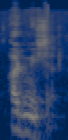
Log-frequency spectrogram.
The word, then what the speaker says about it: admission: इसमें एस आई वन से पहले क्या? एम आई एस है। एम आई एस का आई पर स्ट्रेस होगा। क्योंकि सन से पहले जो लेबल होता है जो वोवेल होता है उसप स्ट्रेस होता है। लेकिन उससे पहले जो है वो हल्का हो जाएगा। तो एडी जो है हल्का हो जाएगा। इसलिए इसको बोला जाएगा अड एड नहीं बोला जाएगा।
